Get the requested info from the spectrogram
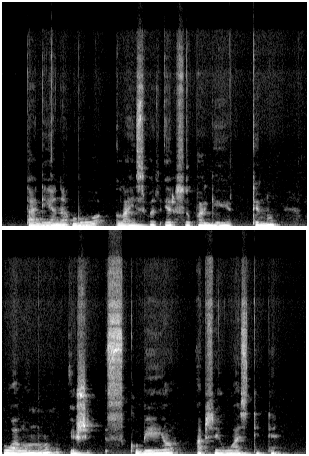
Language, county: Lithuanian, Marijampolė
